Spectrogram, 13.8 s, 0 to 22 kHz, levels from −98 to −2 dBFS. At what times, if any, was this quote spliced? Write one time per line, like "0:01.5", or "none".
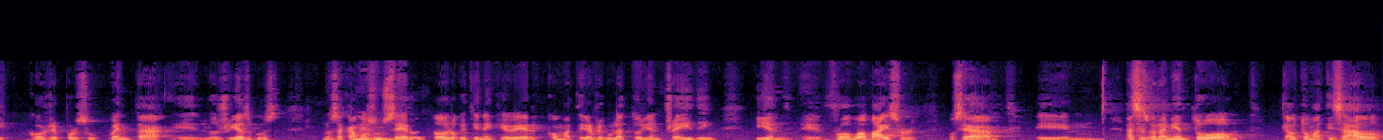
0:03.1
